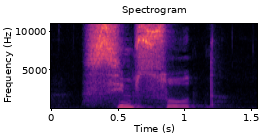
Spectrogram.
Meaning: seven hundred
- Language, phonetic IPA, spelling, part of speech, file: Ukrainian, [sʲimˈsɔt], сімсот, numeral, Uk-сімсот.ogg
